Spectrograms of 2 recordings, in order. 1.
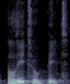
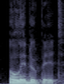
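little 里的 t 是清晰的 t。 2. little 里的 t 会变成闪音。

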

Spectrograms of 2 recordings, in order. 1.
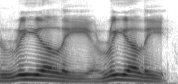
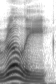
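读得慢，而且读全。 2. 读得快，而且弱读。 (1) "读慢了是really" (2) "读快了就是really"

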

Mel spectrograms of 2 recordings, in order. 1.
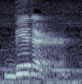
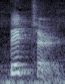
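中间的辅音是柔和的 D 音。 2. 中间的辅音是清脆的 T 音。

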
